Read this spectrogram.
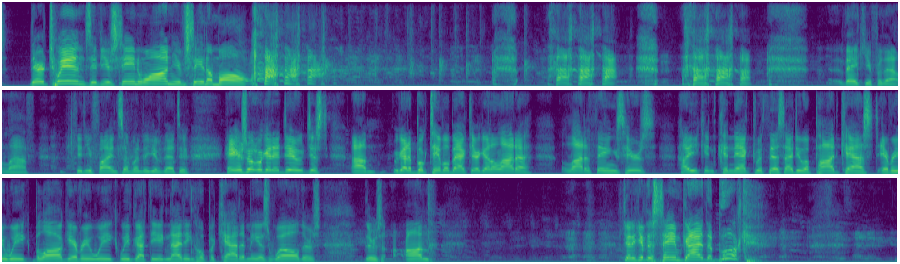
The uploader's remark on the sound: Igniting Hope Conference Session 1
